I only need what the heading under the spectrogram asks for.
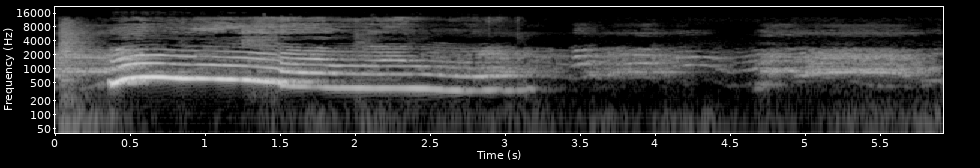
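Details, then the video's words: A Siberian Husky reacting to wolves howling gives a long, loud howl that rises briefly then slides slowly down in pitch. "Husky reacts to wolves howling - Coda the husky"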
